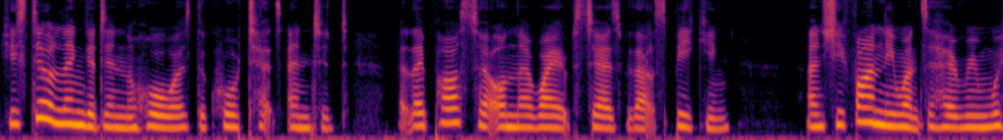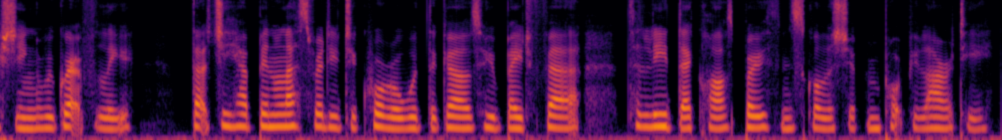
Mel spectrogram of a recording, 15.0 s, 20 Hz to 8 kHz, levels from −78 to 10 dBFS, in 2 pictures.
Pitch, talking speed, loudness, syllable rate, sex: 215 Hz, 205 wpm, -18 LUFS, 5.8 syllables/s, female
